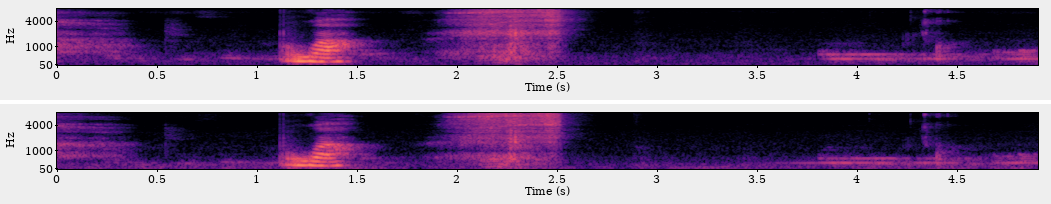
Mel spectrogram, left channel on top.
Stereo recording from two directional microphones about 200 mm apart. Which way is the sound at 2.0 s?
55° right (ahead or behind).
